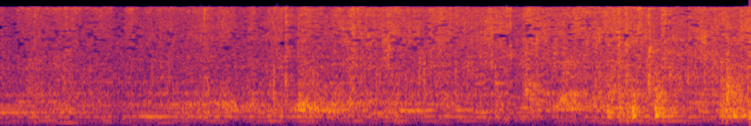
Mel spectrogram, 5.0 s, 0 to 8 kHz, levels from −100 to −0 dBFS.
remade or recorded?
recorded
